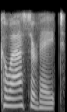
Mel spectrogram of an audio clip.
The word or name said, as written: coacervate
